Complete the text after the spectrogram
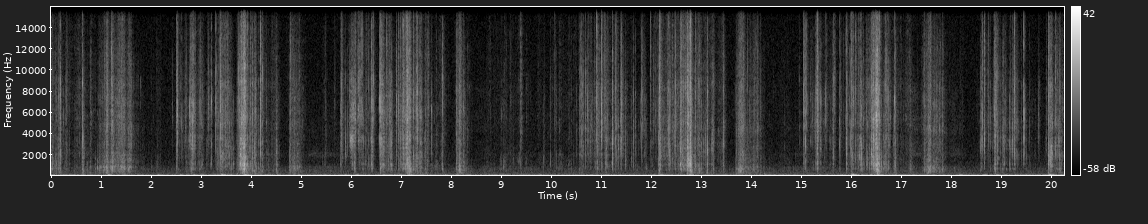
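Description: Foil card packs crinkle and tear open close by.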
